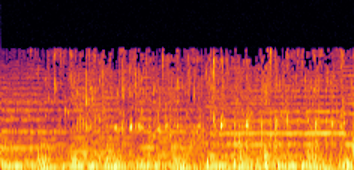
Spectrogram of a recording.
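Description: Liquid poured into a glass held up to a microphone, a steady trickling, bubbling wash that runs for a few seconds at an even level.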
